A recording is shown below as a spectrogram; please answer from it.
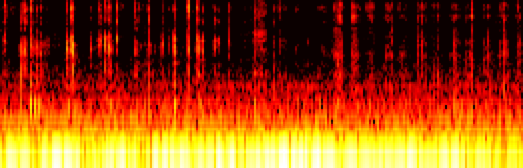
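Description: A solid green bar of soap, held in both hands, is scratched quickly with long fingernails, sending soap shavings falling onto a table. The clip is a run of rapid, uneven, bright scratchy bursts over a steady low hum.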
